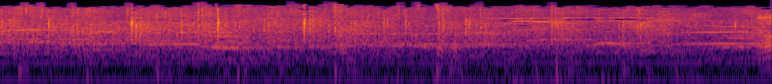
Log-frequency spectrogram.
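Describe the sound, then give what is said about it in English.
A large group claps steadily in a dense, continuous wash of applause, holding an even level for several seconds without speech over it, applauding a man as the offering is about to be taken up. “So come on, let's give him a clap.”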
